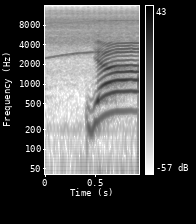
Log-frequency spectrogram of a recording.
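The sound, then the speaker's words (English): A thin, steady high-pitched whine like a dentist's drill whirring, with a hissy edge; about halfway through, a voice comes in with a sustained droning tone over it. “A dentist drill.”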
